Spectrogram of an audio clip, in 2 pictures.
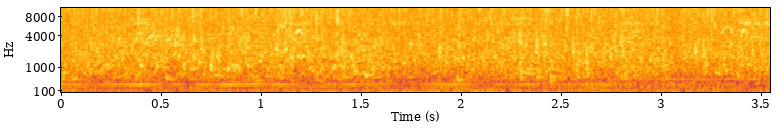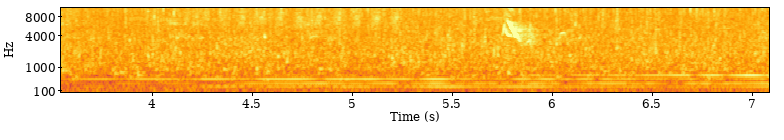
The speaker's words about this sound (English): But look at the overall creek. It adapts, it flows, it finds a way.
